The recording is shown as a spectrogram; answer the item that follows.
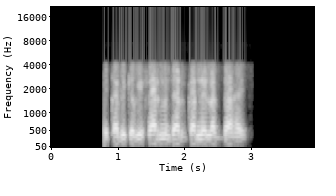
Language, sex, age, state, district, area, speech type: Hindi, male, 60+, Uttar Pradesh, Pratapgarh, rural, conversation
